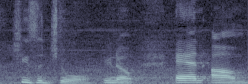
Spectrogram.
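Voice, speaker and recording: A woman speaks with an American accent. Background noise is noticeable throughout. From South Los Angeles, US. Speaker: chef and cooking show host. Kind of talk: cooking show chat. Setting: senior center kitchen.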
